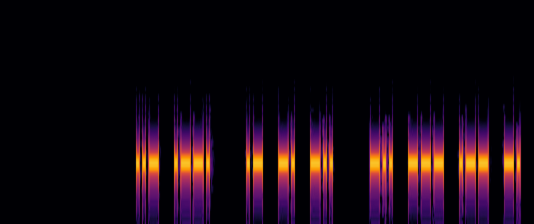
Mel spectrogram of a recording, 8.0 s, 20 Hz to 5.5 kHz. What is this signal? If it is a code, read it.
Morse code, heard as a keyed tone, about 25 wpm, spaced as for 20 wpm, 600 Hz. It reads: UP AND DOWN
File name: PR303 20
